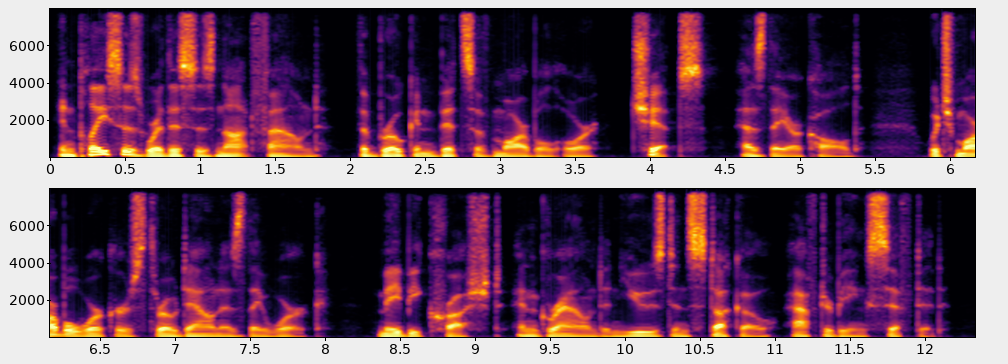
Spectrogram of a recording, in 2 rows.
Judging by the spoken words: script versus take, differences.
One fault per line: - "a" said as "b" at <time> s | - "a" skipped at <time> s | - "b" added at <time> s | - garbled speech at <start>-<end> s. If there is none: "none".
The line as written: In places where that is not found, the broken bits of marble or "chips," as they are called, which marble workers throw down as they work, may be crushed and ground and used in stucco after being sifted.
- "that" said as "this" at 0.8 s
